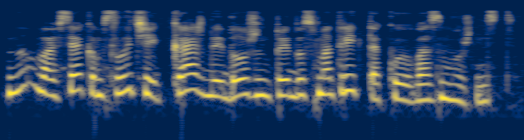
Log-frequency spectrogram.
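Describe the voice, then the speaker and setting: High-voiced playful young woman, acted, radio drama. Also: moderate pace, a little mellow, dry recording, natural voice. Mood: light, teasing. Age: young adult. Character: playful, independent young bride-to-be, teasing her fiancé. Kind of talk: 1980s Soviet radio play acting. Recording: faint noise, old radio play recording.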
